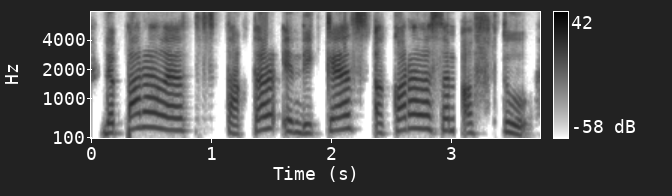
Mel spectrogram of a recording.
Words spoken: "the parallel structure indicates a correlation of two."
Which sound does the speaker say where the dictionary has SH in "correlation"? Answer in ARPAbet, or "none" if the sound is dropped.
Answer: S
